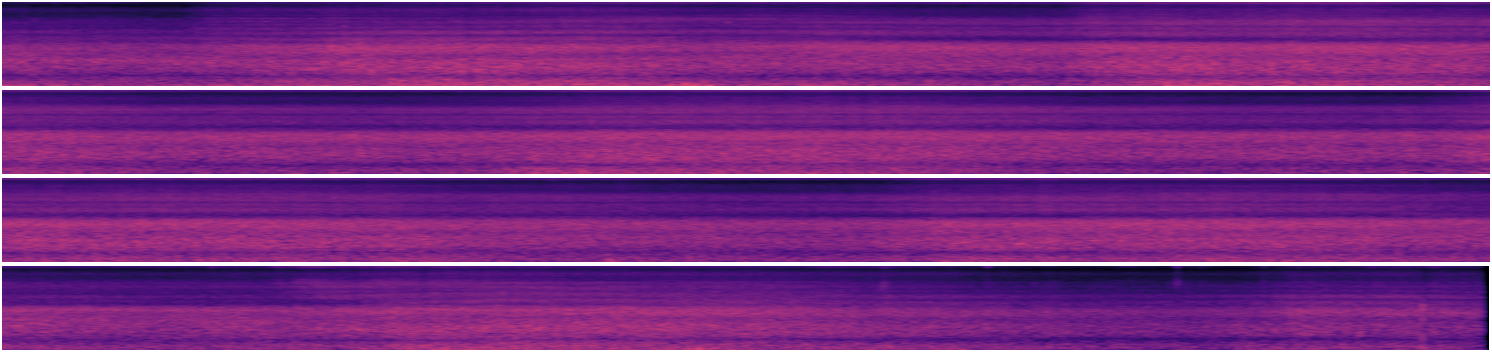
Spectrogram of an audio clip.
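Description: Sea surf washing onto a sandy beach, each wave swelling and falling back about every four to five seconds.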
